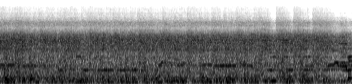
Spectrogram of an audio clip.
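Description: Sasak gamelan ensemble playing, led by many pairs of hand-held cymbals clashing together in a dense, continuous wash. A few steady pitched notes of the ensemble sound beneath the cymbals.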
